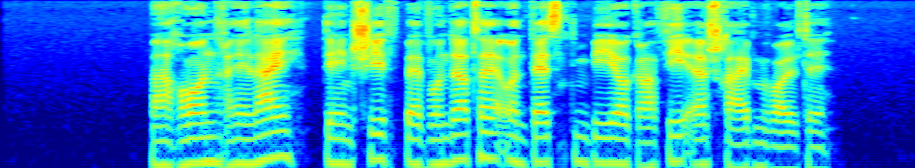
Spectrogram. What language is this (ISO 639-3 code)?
deu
